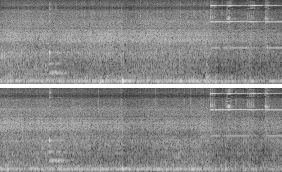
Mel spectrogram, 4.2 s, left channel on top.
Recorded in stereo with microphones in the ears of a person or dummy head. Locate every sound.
0.7 s a bell: 15° right (ahead or behind), 5.5 m
3.1 s a bicycle bell: 10° right (ahead or behind), 2 m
